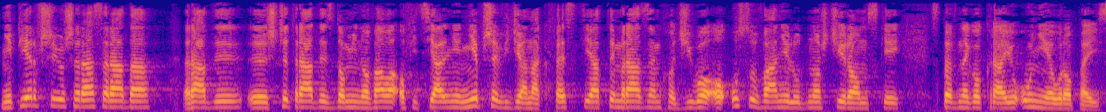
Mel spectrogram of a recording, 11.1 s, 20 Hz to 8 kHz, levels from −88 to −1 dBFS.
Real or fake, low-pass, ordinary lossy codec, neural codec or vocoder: real; 7.2 kHz; none; none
